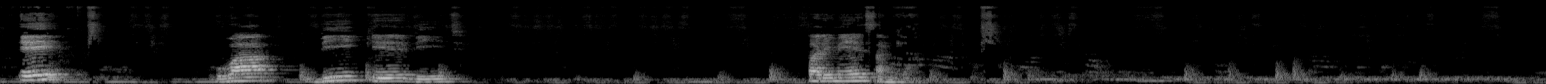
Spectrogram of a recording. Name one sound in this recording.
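Chalk scratches and taps on a board.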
